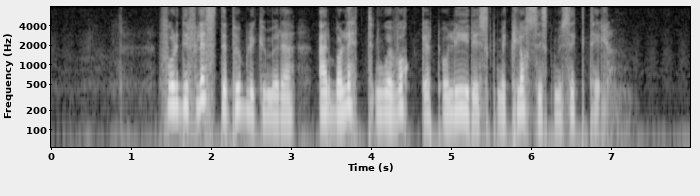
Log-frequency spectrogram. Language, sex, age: Norwegian, female, 50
